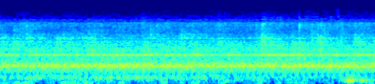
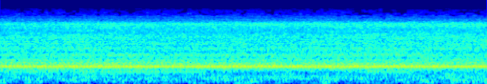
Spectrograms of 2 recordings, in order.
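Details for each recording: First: Vacuum pump pulling vacuum for a carbon fibre infusion layup: a smooth, constant hum with a steady mid-pitched whine and no knocks or surging. The pump runs normally. A small leak was later traced to the gum-tape joint at the inlet. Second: Vacuum pump drawing down a carbon infusion setup without a gauge: steady airy hiss over even pump drone; chamber top not seated because a small o-ring popped out of its groove; vacuum leak at chamber o-ring.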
